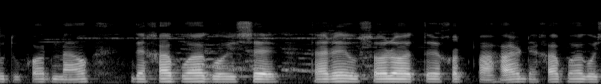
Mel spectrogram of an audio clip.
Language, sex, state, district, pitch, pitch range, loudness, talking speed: Assamese, male, Assam, Kamrup Metropolitan, 125 Hz, 125-130 Hz, -20 LUFS, 120 wpm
